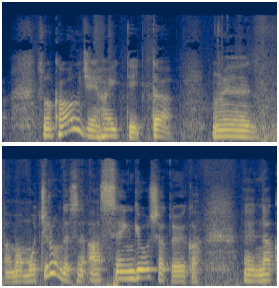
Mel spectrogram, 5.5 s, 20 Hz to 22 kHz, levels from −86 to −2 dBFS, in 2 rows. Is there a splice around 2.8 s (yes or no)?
yes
